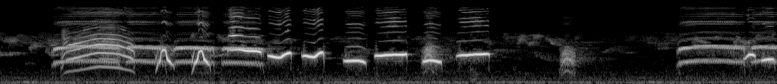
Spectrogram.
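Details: Male and female laughingthrush, the female calling to fire up the male's mature forest-style song: rich, swooping harmonic notes, then a rapid series of about eight short, loud whistled phrases, a pause, and more ringing sustained notes.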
